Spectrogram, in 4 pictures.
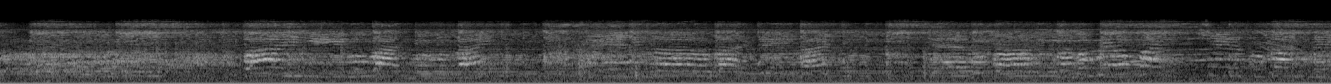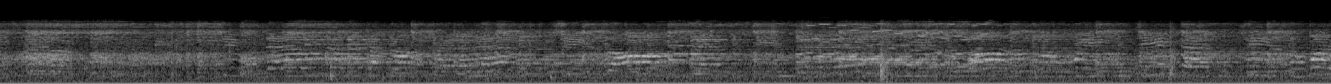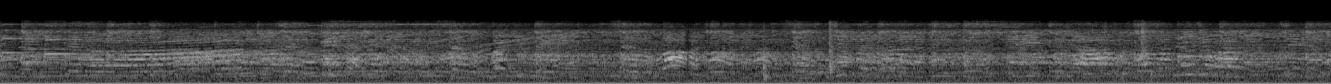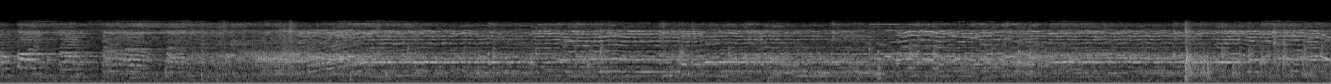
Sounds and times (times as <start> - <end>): Music: 0.0 - 53.2
Female singing: 2.4 - 5.0, 5.8 - 8.4, 9.3 - 14.2, 15.5 - 21.8, 23.0 - 41.8.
